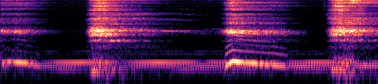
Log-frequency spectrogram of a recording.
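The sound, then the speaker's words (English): Breath released after being held during a guided breathing exercise in a sermon, heard as three soft, breathy exhales over a steady low droning tone. “You can let out that breath if you've still got it in you right now.”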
